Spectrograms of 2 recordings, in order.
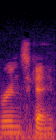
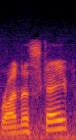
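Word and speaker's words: RuneScape: got dick right besides you're pronouncing it wrong it's everybody loves like nobody likes runes Escape but run escape it's amazing oh yes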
